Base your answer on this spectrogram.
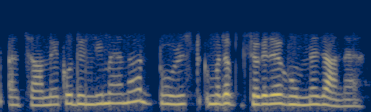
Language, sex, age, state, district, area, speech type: Urdu, female, 18-30, Delhi, South Delhi, urban, conversation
